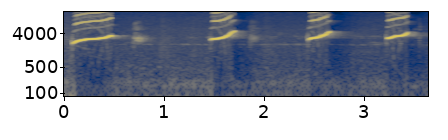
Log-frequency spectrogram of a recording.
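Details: White-rumped shama (murai batu balak 6) in a bird-trapping lure recording: four loud, identical rising whistles, each followed by a soft short note, spaced about one second apart.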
